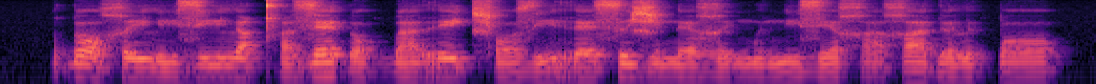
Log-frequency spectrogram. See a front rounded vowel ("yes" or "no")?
no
